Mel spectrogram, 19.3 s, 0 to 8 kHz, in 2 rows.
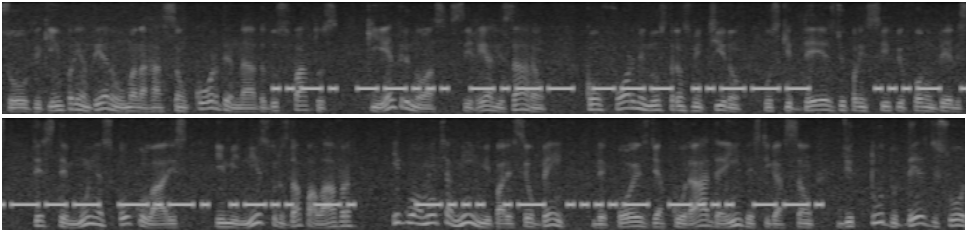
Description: Morse code, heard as a keyed tone, hand-sent with a bug key, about 17 wpm, 700 Hz, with speech in Portuguese. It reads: F7YO2 VJCLN BA4BG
